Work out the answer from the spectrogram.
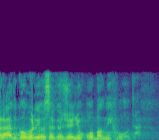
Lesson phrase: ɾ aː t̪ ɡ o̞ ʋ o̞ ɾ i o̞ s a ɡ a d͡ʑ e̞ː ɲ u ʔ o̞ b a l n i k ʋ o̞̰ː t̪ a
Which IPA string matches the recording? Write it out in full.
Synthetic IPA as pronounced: ɾ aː d̪ ɡ o̞ ʋ o̞ ɾ i o̞ z a ɡ a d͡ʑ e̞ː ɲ u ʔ o̞ b a l n i x ʋ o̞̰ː d̪ a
